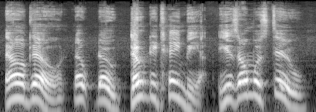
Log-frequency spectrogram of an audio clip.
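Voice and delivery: a frightened man hurrying to warn; agitated nervous manager. Acted.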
